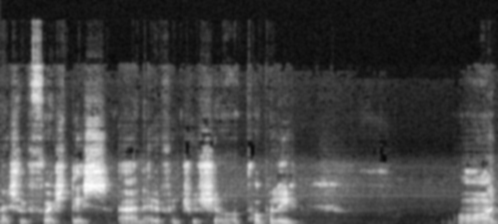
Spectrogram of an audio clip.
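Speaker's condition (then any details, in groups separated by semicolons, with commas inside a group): No condition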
